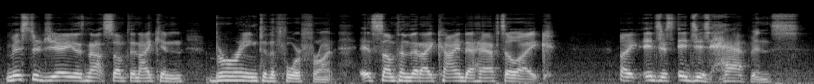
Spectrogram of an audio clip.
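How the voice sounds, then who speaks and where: A man's voice: fairly high pitch, normal speed, a bit bright. A young man from the American South chatting casually with his stream while playing a game, joking around as he talks. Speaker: gaming streamer. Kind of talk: casual gameplay commentary.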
